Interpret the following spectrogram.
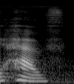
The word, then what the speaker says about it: have: When they are unstressed, the h sound is dropped. But when stressed, the h sound is pronounced.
